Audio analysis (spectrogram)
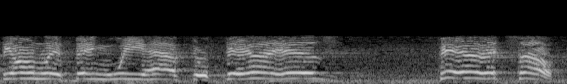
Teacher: don't hit the R's at the end of your sentence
